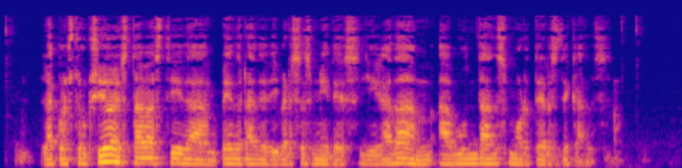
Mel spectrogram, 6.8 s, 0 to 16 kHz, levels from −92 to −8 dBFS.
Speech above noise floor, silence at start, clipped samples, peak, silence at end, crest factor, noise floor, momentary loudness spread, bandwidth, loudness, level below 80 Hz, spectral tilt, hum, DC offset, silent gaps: 32 dB; 0.15 s; under 0.1%; -6 dBFS; 0.65 s; 20 dB; -56 dBFS; 13 LU; 11.5 kHz; -25 LUFS; -46 dBFS; -5 dB/octave; none; under 0.1%; none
